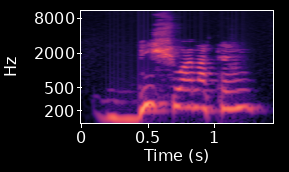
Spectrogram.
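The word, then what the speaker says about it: Viswanathan: Também tá Como que jogando pronuncia Vishnu, por favor, que eu nunca aprendi? Vishwanathan Anand.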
